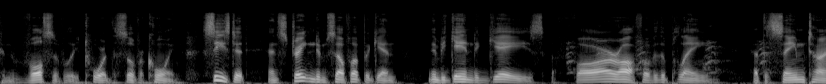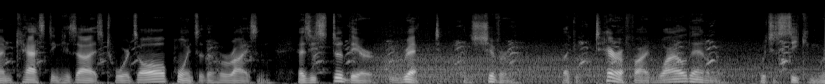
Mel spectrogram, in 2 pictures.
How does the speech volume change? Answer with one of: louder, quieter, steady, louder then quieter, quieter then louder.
steady.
